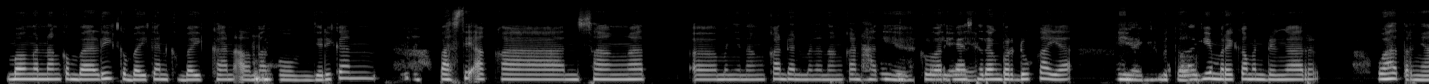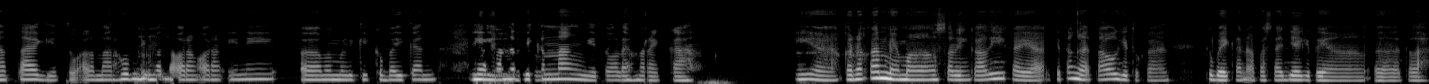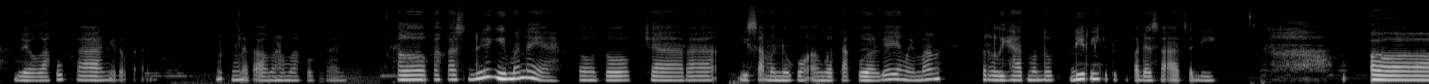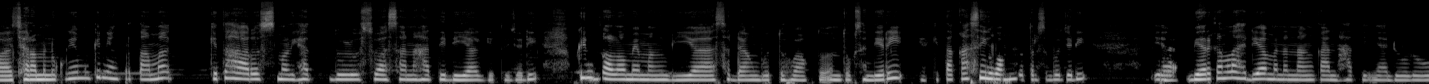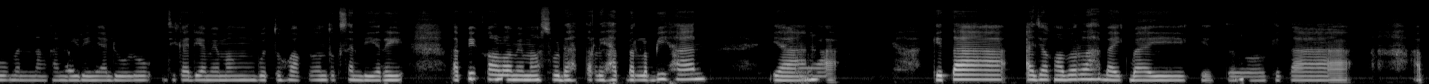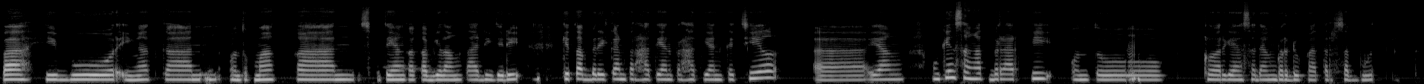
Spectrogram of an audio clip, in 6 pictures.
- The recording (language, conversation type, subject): Indonesian, unstructured, Bagaimana cara keluarga bisa saling membantu saat berduka?
- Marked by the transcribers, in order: other background noise; tapping; distorted speech; static; music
